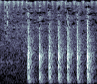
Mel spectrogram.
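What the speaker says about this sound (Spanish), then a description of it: "Llamó a la puerta de la calle" Seven firm knocks on a street door land in a quick, even rhythm, loud and close, with no voices over them.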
